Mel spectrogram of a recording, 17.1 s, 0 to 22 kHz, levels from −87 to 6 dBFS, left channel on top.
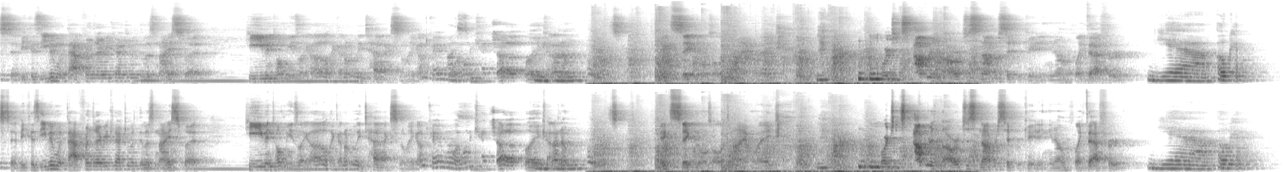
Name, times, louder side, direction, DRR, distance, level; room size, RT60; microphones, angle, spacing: voice 1, 0.0-2.6 3.3-7.6 7.8-8.3 8.7-10.6 11.8-11.9 12.2-14.9, right 5 dB, 65° right, 5 dB, 0.3 m, -37 dB
Telephone, 1.7-4.9, left 3 dB, 90° left, 0.6 m, -54 dB
voice 2, 6.0-6.5 7.1-7.7 10.9-12.0 15.3-16.5, left 4 dB, 50° left, 4 dB, 0.3 m, -36 dB
sound 1, 7.8-13.0, equal, 20° left, 0.6 m, -33 dB
2.7 x 2.0 x 3.0 m, 0.86 s
head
